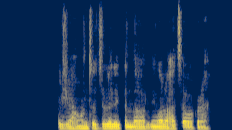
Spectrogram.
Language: Pashto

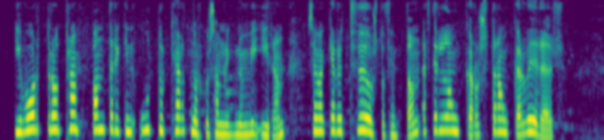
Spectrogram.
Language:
Icelandic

